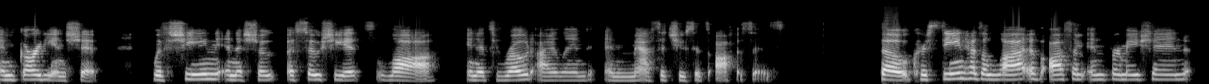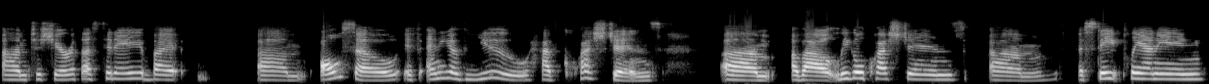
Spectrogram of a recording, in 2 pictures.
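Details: Adult woman speaking; typical speech.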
